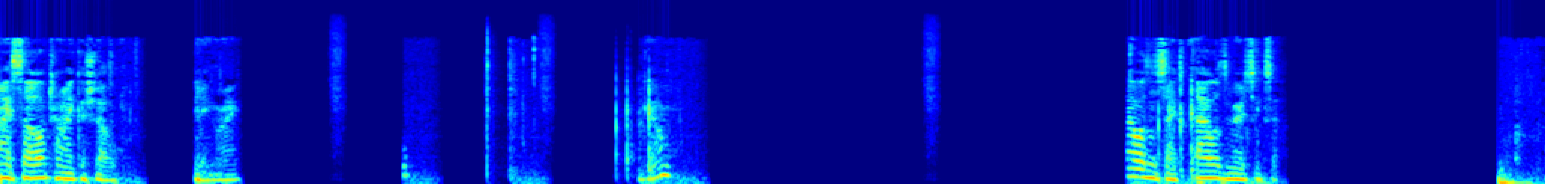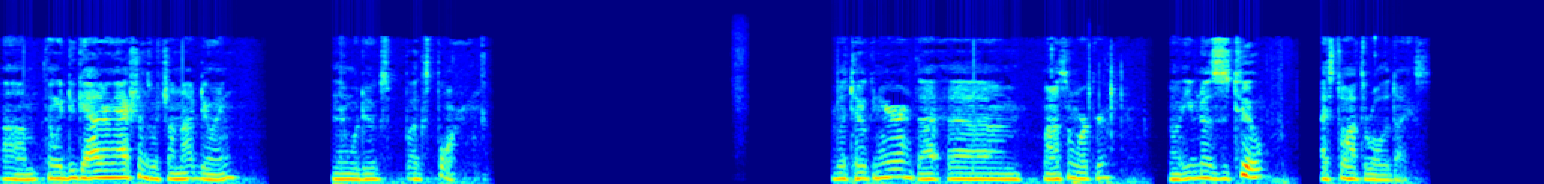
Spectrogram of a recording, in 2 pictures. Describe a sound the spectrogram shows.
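A man talks calmly and close to a microphone, in bursts with pauses.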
